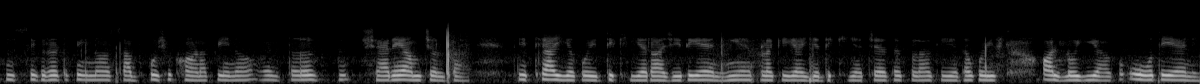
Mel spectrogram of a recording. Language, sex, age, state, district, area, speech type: Dogri, female, 18-30, Jammu and Kashmir, Samba, rural, spontaneous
